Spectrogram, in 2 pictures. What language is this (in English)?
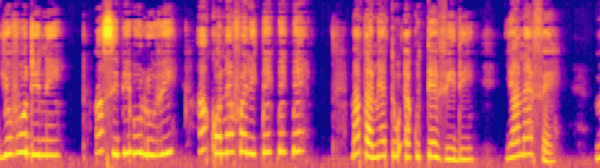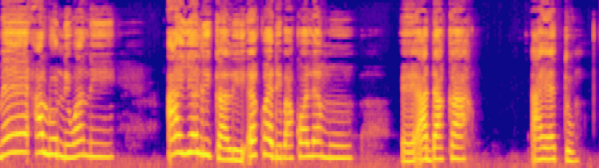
Ikposo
